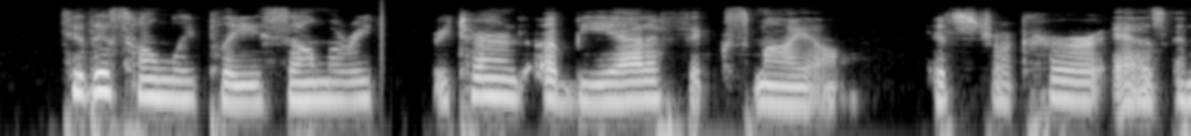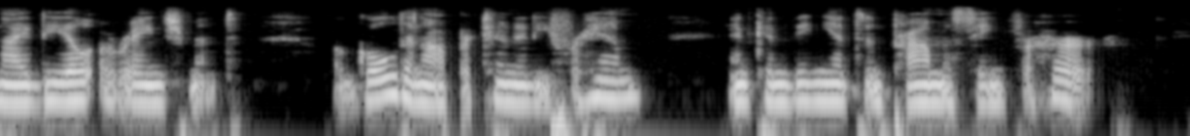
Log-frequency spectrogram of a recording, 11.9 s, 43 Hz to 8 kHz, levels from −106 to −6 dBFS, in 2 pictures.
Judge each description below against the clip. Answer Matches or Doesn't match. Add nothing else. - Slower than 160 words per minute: Matches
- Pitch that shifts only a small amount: Matches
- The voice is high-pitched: Doesn't match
